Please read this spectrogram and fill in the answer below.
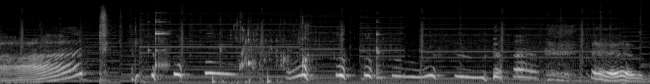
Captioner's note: glass tinks as my liver cries out in agony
